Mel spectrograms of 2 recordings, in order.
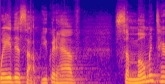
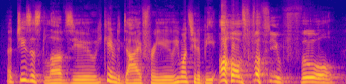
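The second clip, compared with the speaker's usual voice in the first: put-on mocking voice. Retelling how a man who would just laugh mocked: imitating a man mocking. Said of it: "I'm not gonna use that voice".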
